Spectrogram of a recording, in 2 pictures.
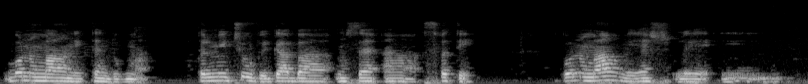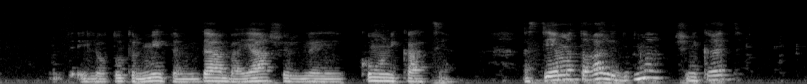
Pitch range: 130-165 Hz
